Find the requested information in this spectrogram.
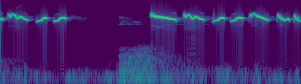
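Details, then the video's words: Black-capped white-eye singing continuously in a tutoring-style recording: high, thin whistled notes, each sliding downward, in quick chattering runs, broken by a short pause with a low rustle before the run resumes. "Masteran suara burung Pleci Topi Hitam/Dahi Hitam gacor"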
